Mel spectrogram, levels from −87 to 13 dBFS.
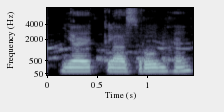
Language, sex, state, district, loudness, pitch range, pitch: Hindi, male, Bihar, Araria, -19 LUFS, 120-125 Hz, 125 Hz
